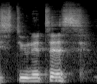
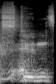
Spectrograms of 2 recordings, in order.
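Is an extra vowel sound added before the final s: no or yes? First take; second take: yes; no. First: An extra vowel is inserted before the final s. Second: The word ends in a plain ts sound. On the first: "whenever it's a T S, he pronounces it a T I S" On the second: "if it's like students"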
